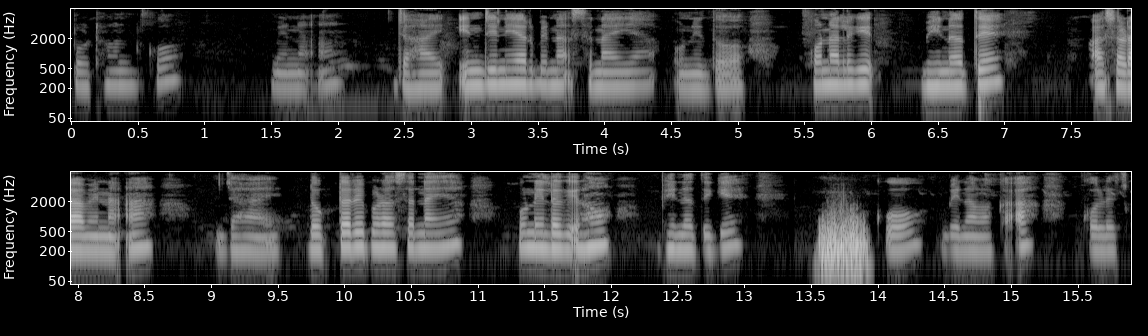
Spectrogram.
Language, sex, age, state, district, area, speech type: Santali, female, 18-30, Jharkhand, Seraikela Kharsawan, rural, spontaneous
